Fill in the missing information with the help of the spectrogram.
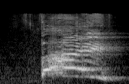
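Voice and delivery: very high, loud shout of triumph; hammed-up jackpot shout; excited shout. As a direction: yell it like you just hit the jackpot. Replaying ad's climax.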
